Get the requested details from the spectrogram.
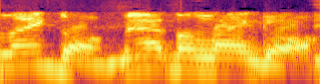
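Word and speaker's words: Madeleine L'Engle: Madeline Langle.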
